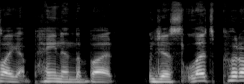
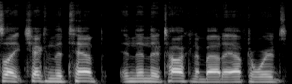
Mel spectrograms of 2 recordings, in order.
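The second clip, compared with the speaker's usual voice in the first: usual speaking voice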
